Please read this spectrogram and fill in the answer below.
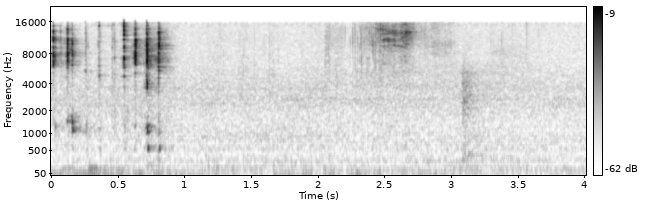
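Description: A short run of computer keyboard clicks in the first second, then near silence: room tone.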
